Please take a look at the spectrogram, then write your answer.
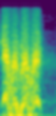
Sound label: pause, gui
